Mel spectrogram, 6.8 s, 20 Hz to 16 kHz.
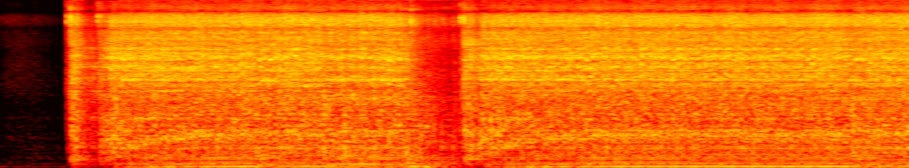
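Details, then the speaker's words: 1968 Electrolux Penta E-50 43 hp three-cylinder two-stroke outboard, unrun 20+ years, choke on, in water barrel, propeller removed: cranks and catches, then runs with an uneven lumpy beat; plugs 2 and 3 look as if never fired. Running on one cylinder; wires or coils suspected. "The spark plugs from the second and third cylinders look like they've never been firing. Could the engine really be running on just one cylinder?"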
